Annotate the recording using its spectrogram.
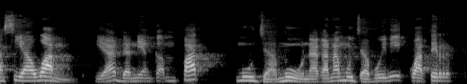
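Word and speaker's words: Moedjamoe: Mujamu ini spellingnya Mujamu. MOE.DJAMOE. Betul ya Bro ya? Ya, ejaan lama, Mujamu.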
